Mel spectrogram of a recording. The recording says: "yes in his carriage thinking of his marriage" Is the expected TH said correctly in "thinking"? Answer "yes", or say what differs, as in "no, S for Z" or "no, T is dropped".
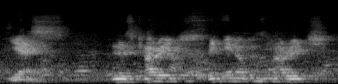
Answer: yes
